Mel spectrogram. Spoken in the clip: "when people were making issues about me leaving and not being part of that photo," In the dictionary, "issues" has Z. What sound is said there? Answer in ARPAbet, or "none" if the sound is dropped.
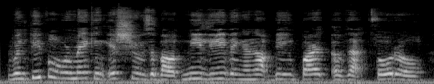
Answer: Z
